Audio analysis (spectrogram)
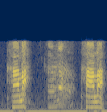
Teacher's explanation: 本来是拉是升，后边不许升，它只好变平调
